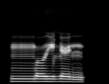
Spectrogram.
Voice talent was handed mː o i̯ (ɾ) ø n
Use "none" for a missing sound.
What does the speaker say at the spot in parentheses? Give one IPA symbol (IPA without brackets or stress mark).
l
